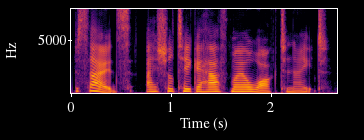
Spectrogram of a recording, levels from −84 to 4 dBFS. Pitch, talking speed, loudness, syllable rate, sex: 205 Hz, 225 wpm, -18 LUFS, 4.9 syllables/s, female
